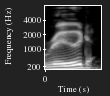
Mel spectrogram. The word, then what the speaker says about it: Rhude: Rugier Villasenor, who is the creative fashion director for the Coyotes, and he has also started the fashion brand Rude, R-H-U-D-E.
